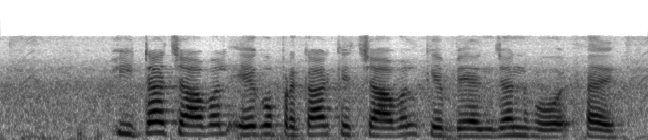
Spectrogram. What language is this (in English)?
Magahi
